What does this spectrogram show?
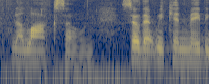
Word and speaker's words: Naloxone: Naloxone. Naloxone, so that we can maybe combat some of the overdoses, but you still need to call 911.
